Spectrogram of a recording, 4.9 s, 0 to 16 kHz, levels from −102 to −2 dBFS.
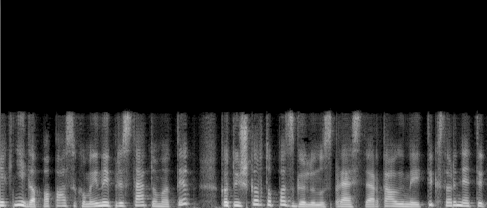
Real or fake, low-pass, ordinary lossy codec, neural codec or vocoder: fake; 7.2 kHz; MP3, 64 kbps; codec, 16 kHz, about 1 kbps, DyCAST, with the encoder's durations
